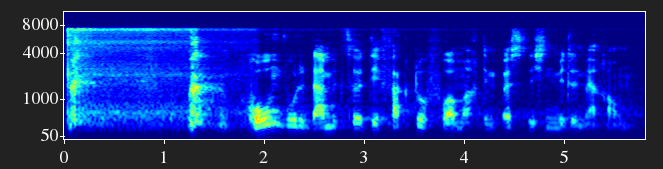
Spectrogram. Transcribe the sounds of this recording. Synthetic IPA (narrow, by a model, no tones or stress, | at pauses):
ʁoːmvʊɐdədamɪt̚t͡suːɐdefaktofoːɐmaχtɪmʔœstlɪçn̩mɪtl̩mḛːɐʁa̰ʊm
